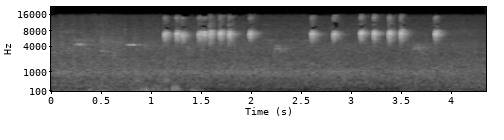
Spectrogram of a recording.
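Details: High, sharp ticks pour from a resident robin upset by two other robins close by, coming in uneven runs and single notes, with faint thin high whistles early on and low background rumble at the start.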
